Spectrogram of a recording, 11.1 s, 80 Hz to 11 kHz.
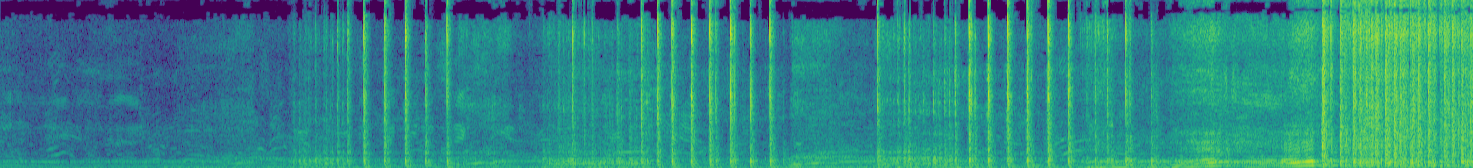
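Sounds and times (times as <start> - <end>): engine revving with harsh crackle: 2.2 - 11.0
exhaust pops and bangs: 9.8 - 11.0.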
